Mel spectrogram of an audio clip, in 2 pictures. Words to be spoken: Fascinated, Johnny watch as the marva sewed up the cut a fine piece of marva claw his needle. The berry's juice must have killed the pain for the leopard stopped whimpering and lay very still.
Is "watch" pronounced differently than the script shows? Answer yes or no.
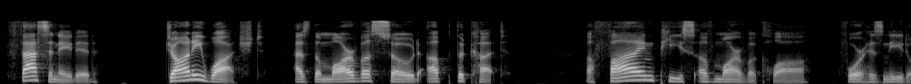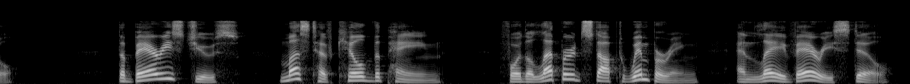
yes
